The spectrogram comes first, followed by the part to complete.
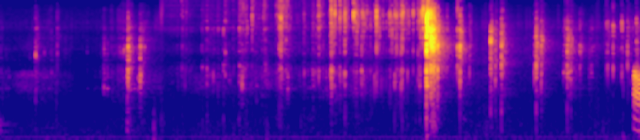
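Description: Thin plastic packaging crinkling and tearing as a bag of water balloons is pulled open at the mouth: a run of small crackles and snaps, with one loud sharp rip about five seconds in.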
